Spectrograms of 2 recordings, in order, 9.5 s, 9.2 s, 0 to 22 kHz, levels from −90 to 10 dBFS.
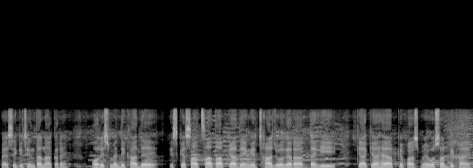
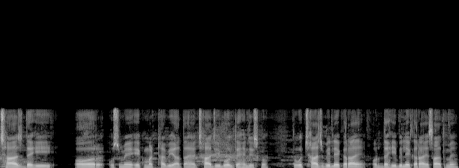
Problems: constant background noise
